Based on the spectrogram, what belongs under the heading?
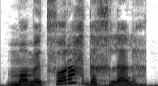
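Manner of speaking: ordinary delivery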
